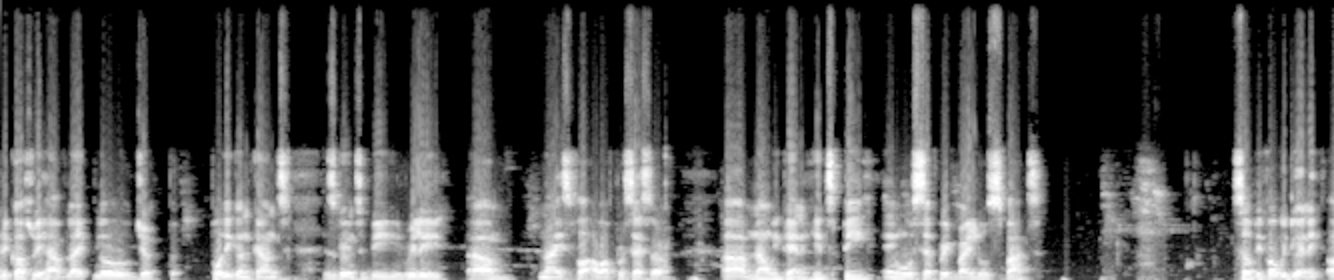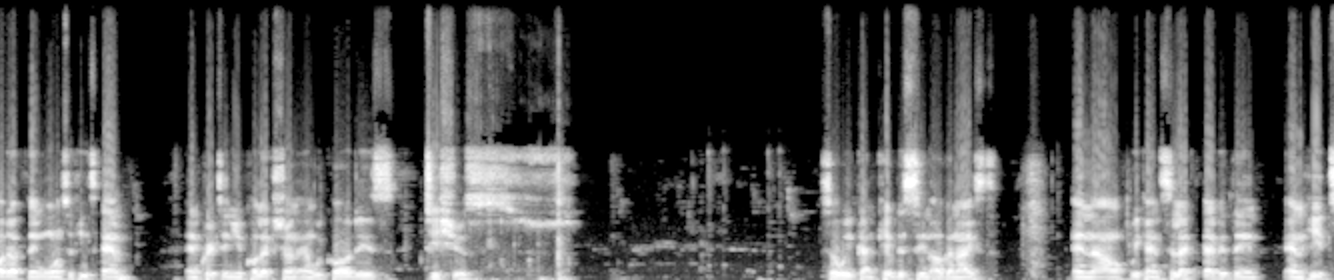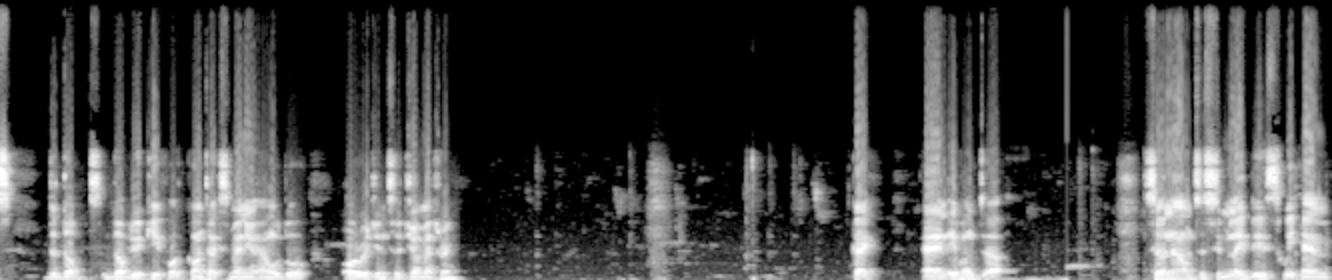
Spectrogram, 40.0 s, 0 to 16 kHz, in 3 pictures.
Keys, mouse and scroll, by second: 0.4-7.2 middle drag, 7.2 p, 11.1 Tab, 11.3 scroll down 2, 11.4 KP_1, 11.8-14.4 scroll up 3, 14.4 m, 18.0 s, 22.5 click, 23.5 alt+a, 23.6 middle click, 23.9 scroll down 4, 24.1 KP_1, 24.4 shift+z, 24.9 b, 27.2 w, 32.0-33.1 middle drag, 33.1-33.4 scroll up 3, 33.4 KP_1, 33.8-34.3 scroll up 3, 34.3-35.0 shift+middle drag, 35.0-35.7 scroll down 2, 35.7-37.7 scroll up 2, 37.7-38.1 scroll down 5, 38.1 middle click, 38.3 KP_1, 38.5-38.9 scroll up 2, 38.9-40.0 scroll down 3.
